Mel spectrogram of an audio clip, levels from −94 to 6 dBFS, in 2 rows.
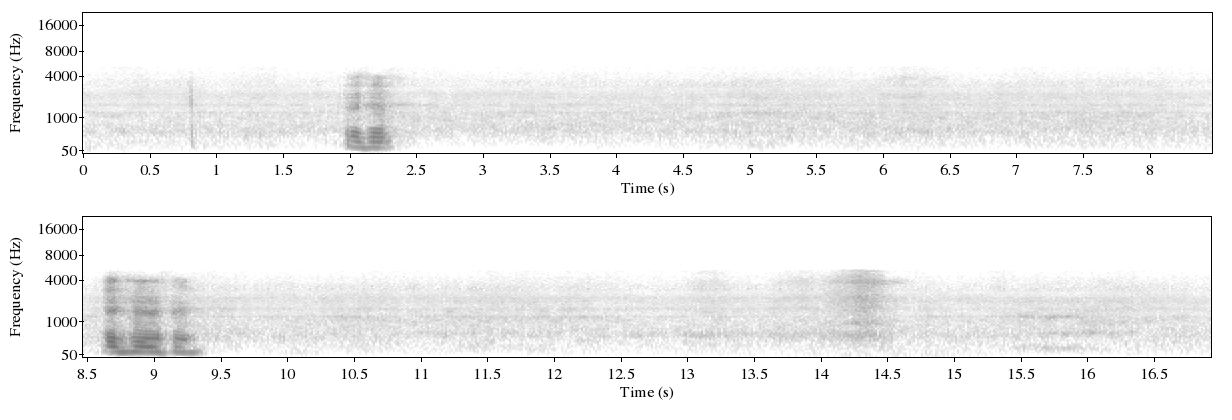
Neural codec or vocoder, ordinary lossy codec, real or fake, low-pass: codec, 24 kHz, 1.2 kbps, DualCodec; AAC, 24 kbps; fake; 5.4 kHz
